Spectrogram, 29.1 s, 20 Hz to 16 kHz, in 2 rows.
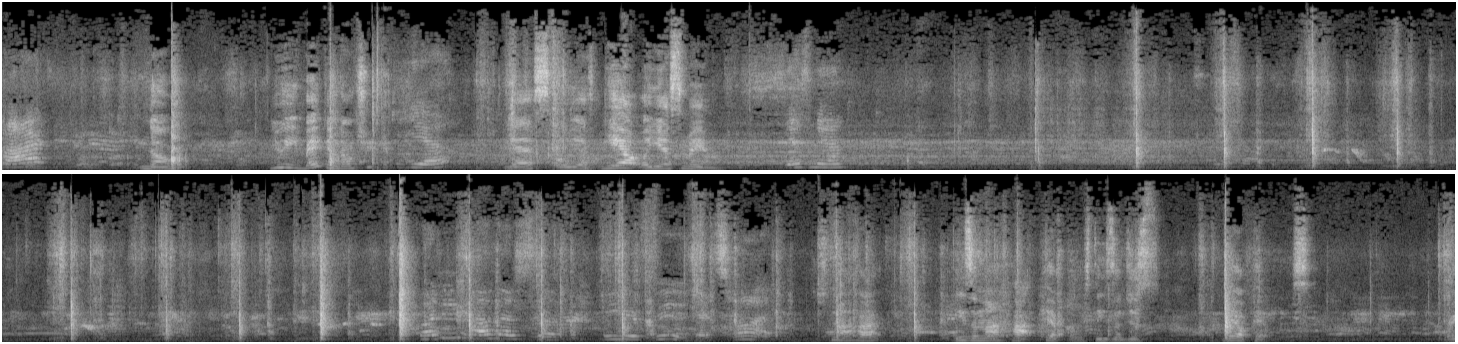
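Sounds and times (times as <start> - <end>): voices talking: 0.0 - 29.0
knife chopping on cutting board: 11.2 - 14.3, 15.0 - 23.8.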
